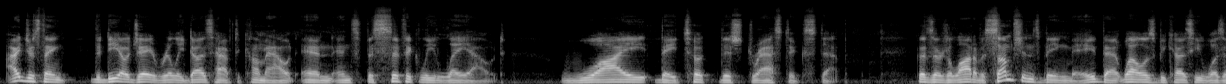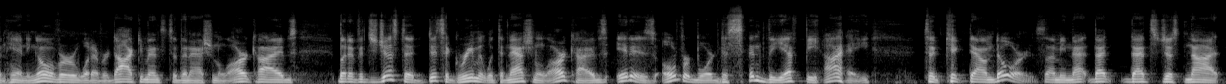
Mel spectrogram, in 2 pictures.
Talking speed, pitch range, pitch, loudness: 175 wpm, 95-120 Hz, 105 Hz, -21 LUFS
